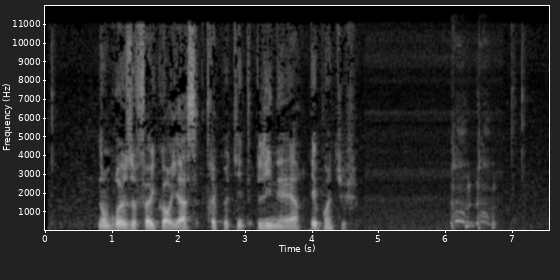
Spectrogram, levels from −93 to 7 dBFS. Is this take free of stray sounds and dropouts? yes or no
no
